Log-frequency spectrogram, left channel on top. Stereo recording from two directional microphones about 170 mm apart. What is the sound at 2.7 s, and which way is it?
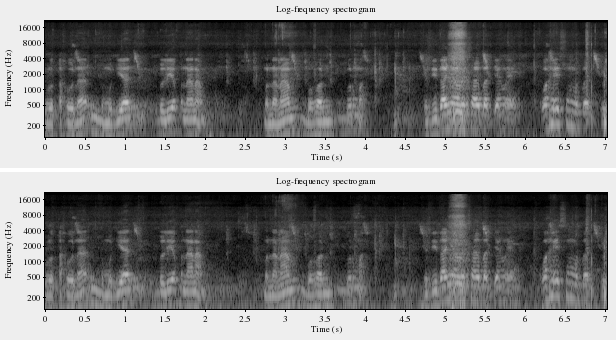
Speech, 30° right (ahead or behind).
